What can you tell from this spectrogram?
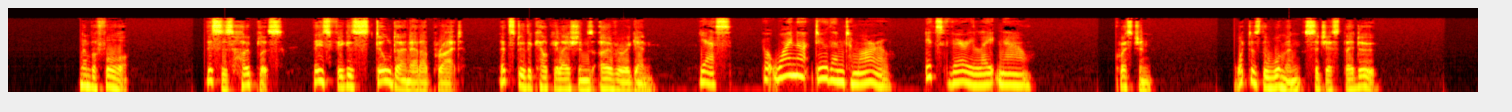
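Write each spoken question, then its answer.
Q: What does the woman suggest they do?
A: Do the calculations again tomorrow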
